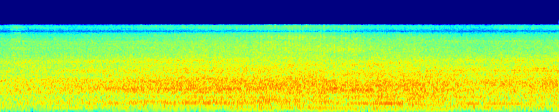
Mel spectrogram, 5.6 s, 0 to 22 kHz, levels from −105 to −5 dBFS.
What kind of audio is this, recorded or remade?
recorded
